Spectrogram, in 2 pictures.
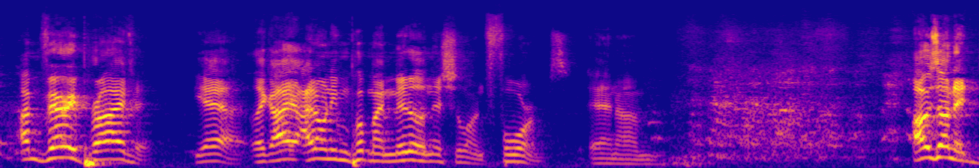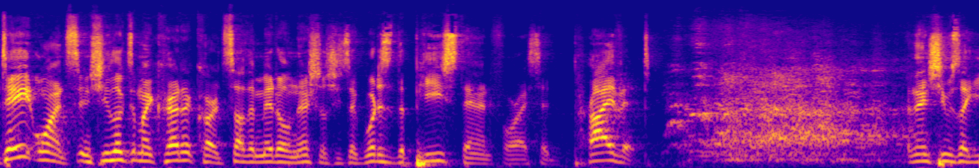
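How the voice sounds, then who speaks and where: A man's voice: fairly high pitch, pushed and bright, slight background noise. A man doing a self-deprecating, hesitant, conversational stand-up set, with crowd laughter behind him at a live show. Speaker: stand-up comedian. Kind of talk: stand-up comedy set before a live audience. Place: live comedy venue on stage.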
